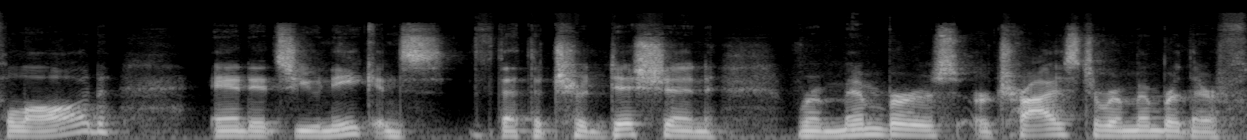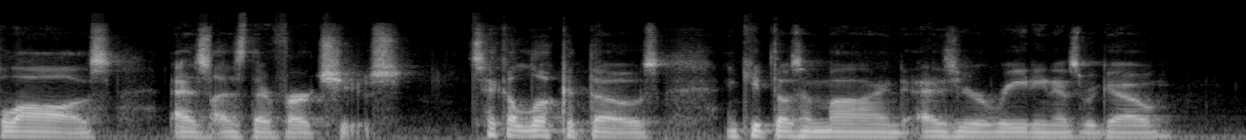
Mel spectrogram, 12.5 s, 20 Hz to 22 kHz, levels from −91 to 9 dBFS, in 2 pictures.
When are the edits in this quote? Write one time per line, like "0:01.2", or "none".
0:07.3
